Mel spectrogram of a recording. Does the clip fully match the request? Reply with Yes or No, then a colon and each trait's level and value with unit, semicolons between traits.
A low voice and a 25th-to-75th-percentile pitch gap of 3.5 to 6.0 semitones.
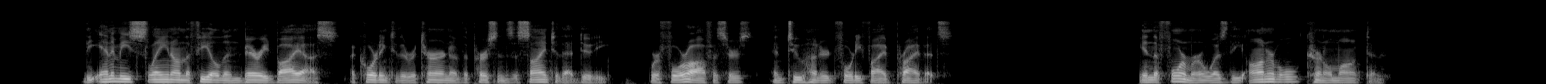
No: very low, 95 Hz; average, 2.9 semitones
